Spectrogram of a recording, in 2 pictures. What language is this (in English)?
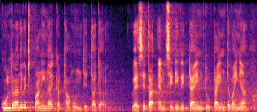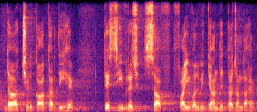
Punjabi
